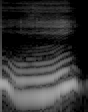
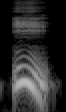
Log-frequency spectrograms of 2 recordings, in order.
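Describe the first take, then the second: First: The pitch rises from middle to high. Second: The pitch falls sharply from high. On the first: "second tone" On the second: "and fourth tone"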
